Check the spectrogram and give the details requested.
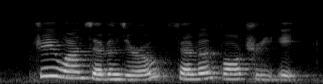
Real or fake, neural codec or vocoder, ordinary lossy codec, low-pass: real; none; none; 7.2 kHz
